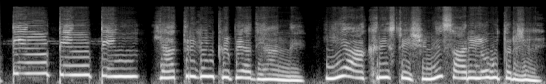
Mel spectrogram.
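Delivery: chimed jingle, then a formal passenger announcement; metro announcer. Pretend. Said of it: "announcement वाली".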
